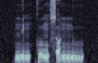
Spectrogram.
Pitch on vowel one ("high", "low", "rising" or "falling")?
low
